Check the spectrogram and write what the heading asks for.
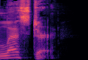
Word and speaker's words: Leicester: based in Leicester, not Leicester, like you think it would be pronounced when you look at it on paper. – It's a tricky one. – It's a really but it's like Worcester in Massachusetts.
